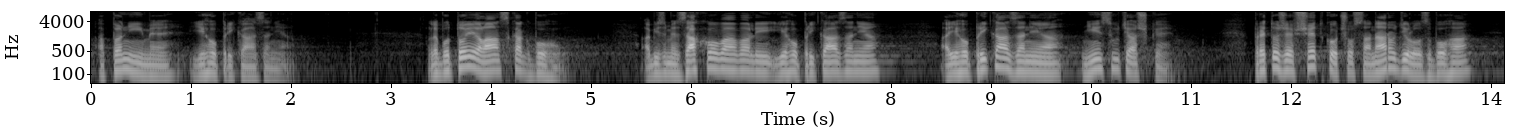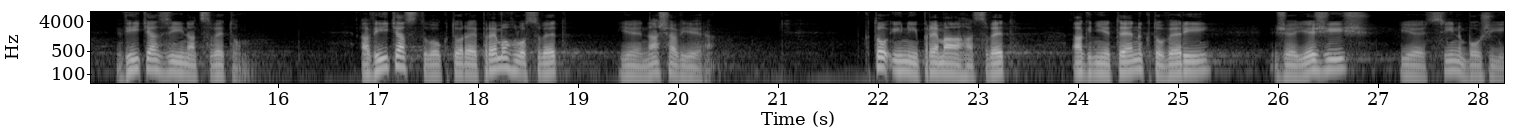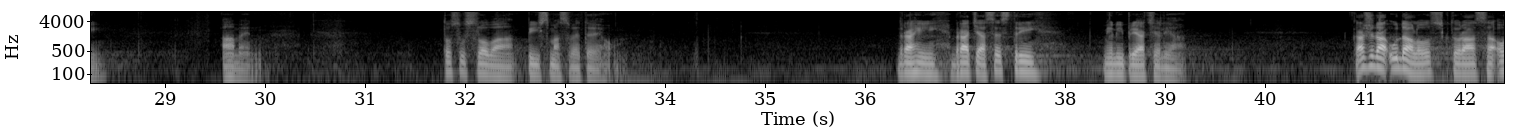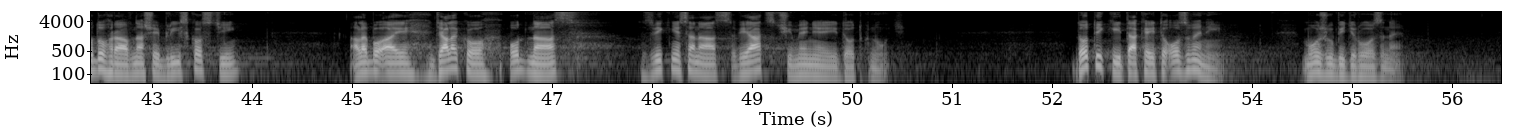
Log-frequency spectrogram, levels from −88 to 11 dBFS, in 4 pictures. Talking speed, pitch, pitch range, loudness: 95 wpm, 110 Hz, 95-125 Hz, -26 LUFS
